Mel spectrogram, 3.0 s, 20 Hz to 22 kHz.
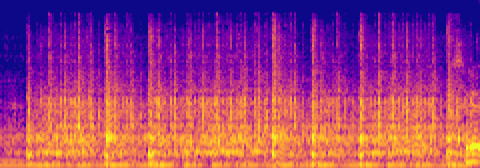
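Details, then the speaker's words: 1980s Singer Futura sewing machine (model 1000, 1100 or 2002), bobbin case missing, labelled no-go: runs at max speed with uneven stuttering rhythm and irregular catches; toothed motor belt slipping, likely parts machine. "that might be the motor belt slipping is it yeah that's that feels like motor belt slipping there"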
